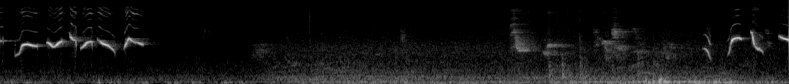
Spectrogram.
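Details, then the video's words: Crested white-eye from Flores, a songbird in full song meant to provoke other birds: a fast burst of high, wavering whistled notes rising and falling, then a quiet gap with low background hum before a few sharp, high looping whistles return. "Opior Jambul flores Gacor Bikin Emosi Burung Yang Dengar Pasti Langsung Ribut"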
